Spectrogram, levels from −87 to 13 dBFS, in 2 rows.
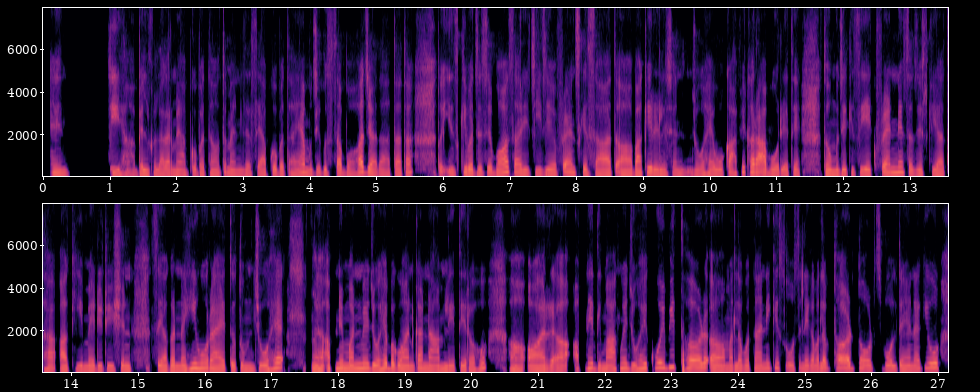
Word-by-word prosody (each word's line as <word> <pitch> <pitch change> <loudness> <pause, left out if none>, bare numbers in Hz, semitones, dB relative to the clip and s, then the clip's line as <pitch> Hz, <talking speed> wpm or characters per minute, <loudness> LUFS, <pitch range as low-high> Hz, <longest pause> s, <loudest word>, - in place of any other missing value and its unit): ऐन 185 -3 -1 0.6
जी, 195 -3 +1
हाँ। 165 -1 -7
बिल्कुल 170 0 0
अगर 180 +1 0
मैं 180 0 -1
आपको 175 +1 -4
बताऊँ 180 0 -3
तो 215 - -2
मैंने 175 -2 -2
जैसे 180 -1 -4
आपको 170 - -1
बताया 180 +3 -1
मुझे 180 -4 -2
गुस्सा 190 +1 0
बहुत 180 +6 +3
ज़्यादा 190 -4 +1
आता 170 +1 -1
था। 210 - +2 0.4
तो - - -2
इसकी 190 +2 -3
वज़ह 200 -1 +2
से 210 +2 -1
बहुत 220 +5 +4
सारी 195 -3 +1
चीज़ें 185 0 -2
फ्रेंड्स 195 +2 0
के 200 - 0
साथ 175 0 0
अ, 175 -1 +2
बाकी 190 +4 +3
रिलेशन 185 -1 -2
जो 175 -1 -4
है 180 +1 -1
वो 175 0 0
काफ़ी 190 +6 0
ख़राब 205 -4 +4
हो 175 - +2
रहे - - +1
थे। 175 -1 -1 0.4
तो 190 -2 +3
मुझे 180 0 0
किसी 190 +2 -4
1 180 - -7
फ्रेंड 205 +2 +2
ने 235 0 +3
सज़ेस्ट 185 -4 -4
किया 175 -2 0
था 195 +1 0
अ, 180 0 +4
कि 185 -1 -3
मेडिटेशन 180 +1 -1 0.4
से 185 - +2
अगर 175 +1 +2
नहीं 185 +5 +3
हो 220 -1 +3
रहा 205 -2 +3
है 190 0 +2
तो 205 - +2
तुम 185 -1 -1
जो 190 0 +1
है 240 +1 +5
अ, 200 -3 -7 0.2
अपने 210 +2 +2
मन 195 -1 +3
में 220 0 +4
जो 195 -2 +3
है 205 +4 +4
भगवान 190 -2 +2
का 205 - +4
नाम 180 -2 0
लेते 175 0 -1
रहो। 175 +7 0 0.4
अ, - - +1
और 180 +1 +2
अ, 185 -1 +2 0.2
अपने 220 +3 -1
दिमाग 190 +1 +1
में 220 -1 +2
जो 195 -1 -1
है 215 +3 +3
कोई 250 0 +2
भी 275 - +3 0.2
थर्ड 215 +1 +5
अ, 190 -1 +3
मतलब 190 +1 -1
होता 195 0 -2
ना, 205 +2 -2
कि 255 - -2
सोचने 195 -2 -4
का 195 - -1
मतलब 105 - 0
थर्ड 110 - +4
थॉट्स 205 -2 -1
बोलते 185 0 -1
हैं 185 -1 0
ना 195 +1 -1
कि, 220 +4 -7
वो 235 0 +5
185 Hz, 220 wpm, -23 LUFS, 180-200 Hz, 0.6 s, है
